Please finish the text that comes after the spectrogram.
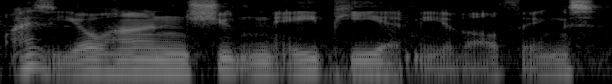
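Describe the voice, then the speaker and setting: Man, Michigan American accent, lowish pitch, casual game streamer commentary, dry and profane, faint background game gunfire. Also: expressive, normal speed, creaky, darkish tone, slight background noise. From United States. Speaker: live streamer. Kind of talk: casual live gameplay commentary. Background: video game artillery and gunfire.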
